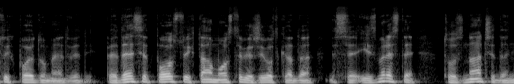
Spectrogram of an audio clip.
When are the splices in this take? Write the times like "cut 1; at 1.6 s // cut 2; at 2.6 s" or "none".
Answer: cut 1; at 1.0 s // cut 2; at 3.2 s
